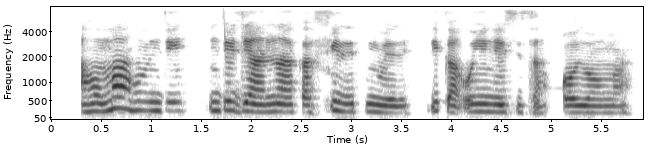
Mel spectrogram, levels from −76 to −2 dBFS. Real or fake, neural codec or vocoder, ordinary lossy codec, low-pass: fake; codec, 44.1 kHz, 7.8 kbps, DAC; AAC, 32 kbps; 7.2 kHz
